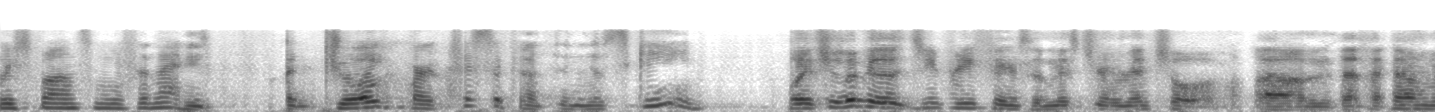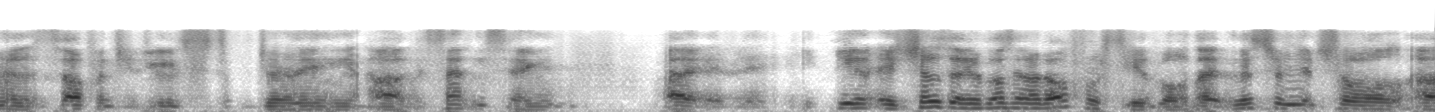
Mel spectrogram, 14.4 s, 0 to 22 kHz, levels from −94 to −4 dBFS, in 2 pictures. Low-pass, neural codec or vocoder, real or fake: 7.2 kHz; codec, 16 kHz, 1 kbps, FreqCodec, smaller model; fake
